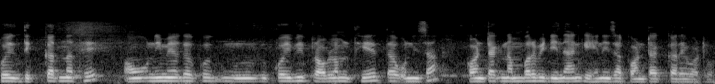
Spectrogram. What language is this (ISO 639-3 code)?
snd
